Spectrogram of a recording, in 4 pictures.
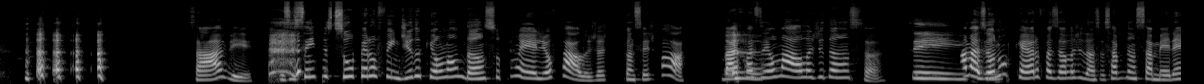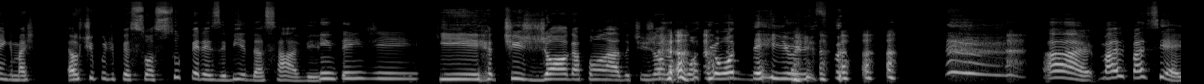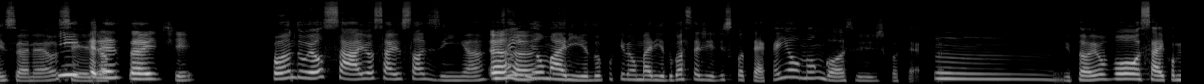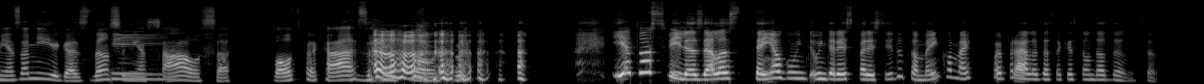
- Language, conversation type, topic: Portuguese, podcast, Qual é uma prática simples que ajuda você a reduzir o estresse?
- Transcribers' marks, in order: laugh; laugh; laugh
